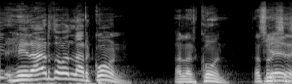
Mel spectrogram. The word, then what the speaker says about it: Alarcon: Gerardo Alarcon.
